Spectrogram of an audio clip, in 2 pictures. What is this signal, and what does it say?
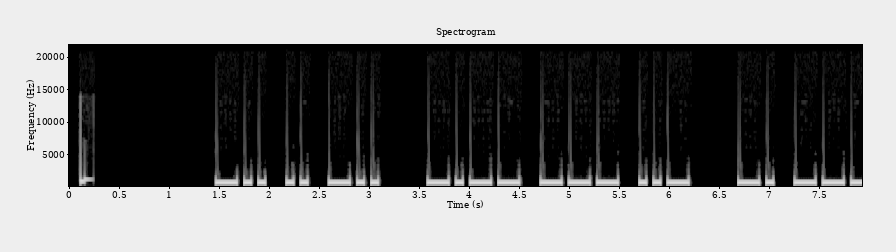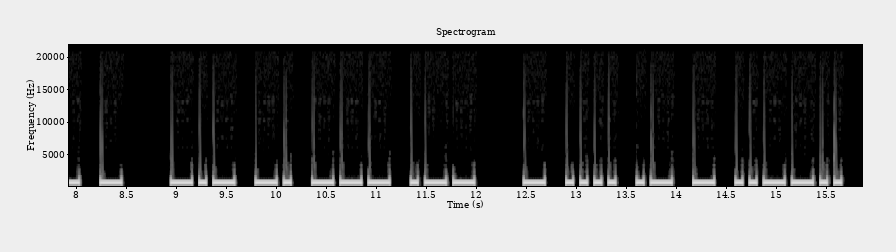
Morse code, heard as a keyed tone, about 17 wpm, 700 Hz. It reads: DID YOU NOT KNOW THAT?
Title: Sentences from Top 600 Words 17wpm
